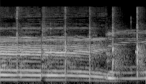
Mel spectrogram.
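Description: Steady, rhythmic hand claps, about seven sharp beats at an even pace, ring out over a long, held vocal tone like a drawn-out cheer, applauding a woman who finally got her dream job.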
